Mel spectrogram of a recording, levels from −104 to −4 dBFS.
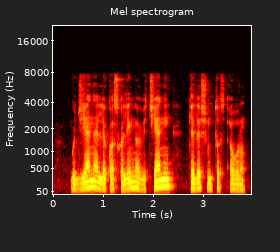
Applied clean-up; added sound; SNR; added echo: none; none; none; none.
